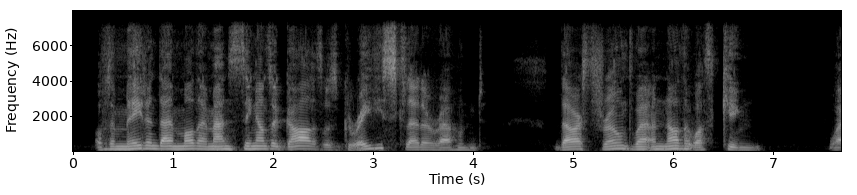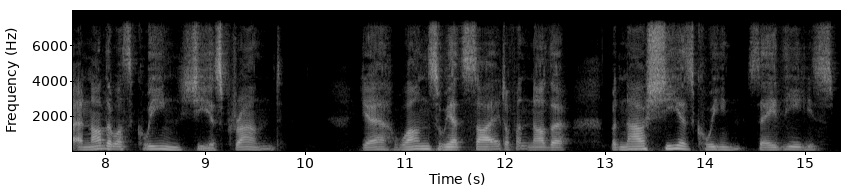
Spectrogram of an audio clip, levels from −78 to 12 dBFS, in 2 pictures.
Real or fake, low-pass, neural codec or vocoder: fake; 7.2 kHz; codec, 16 kHz, 0.5 kbps, X-Codec, HuBERT features, trained on LibriSpeech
